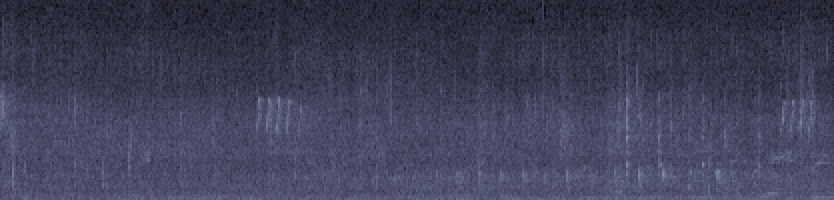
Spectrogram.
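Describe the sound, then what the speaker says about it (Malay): Steady rain falls at the seaside at Tanjung Balau, a constant even hiss with scattered drips, moderately loud and continuous throughout, with faint distant voices beneath. "Hujan ya, sekarang tengah hujan"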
